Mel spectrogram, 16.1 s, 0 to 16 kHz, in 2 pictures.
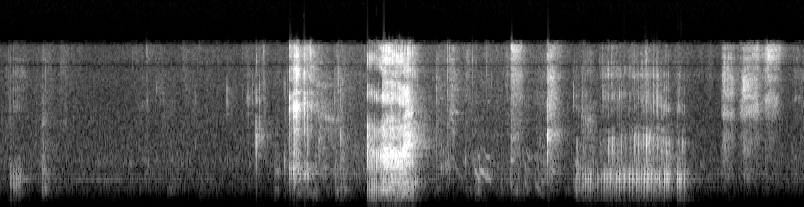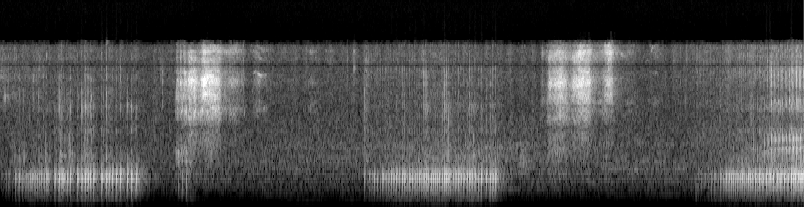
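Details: A 7-year-old French Bulldog snores in deep, rumbling breaths, with snuffly wheezes between them.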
